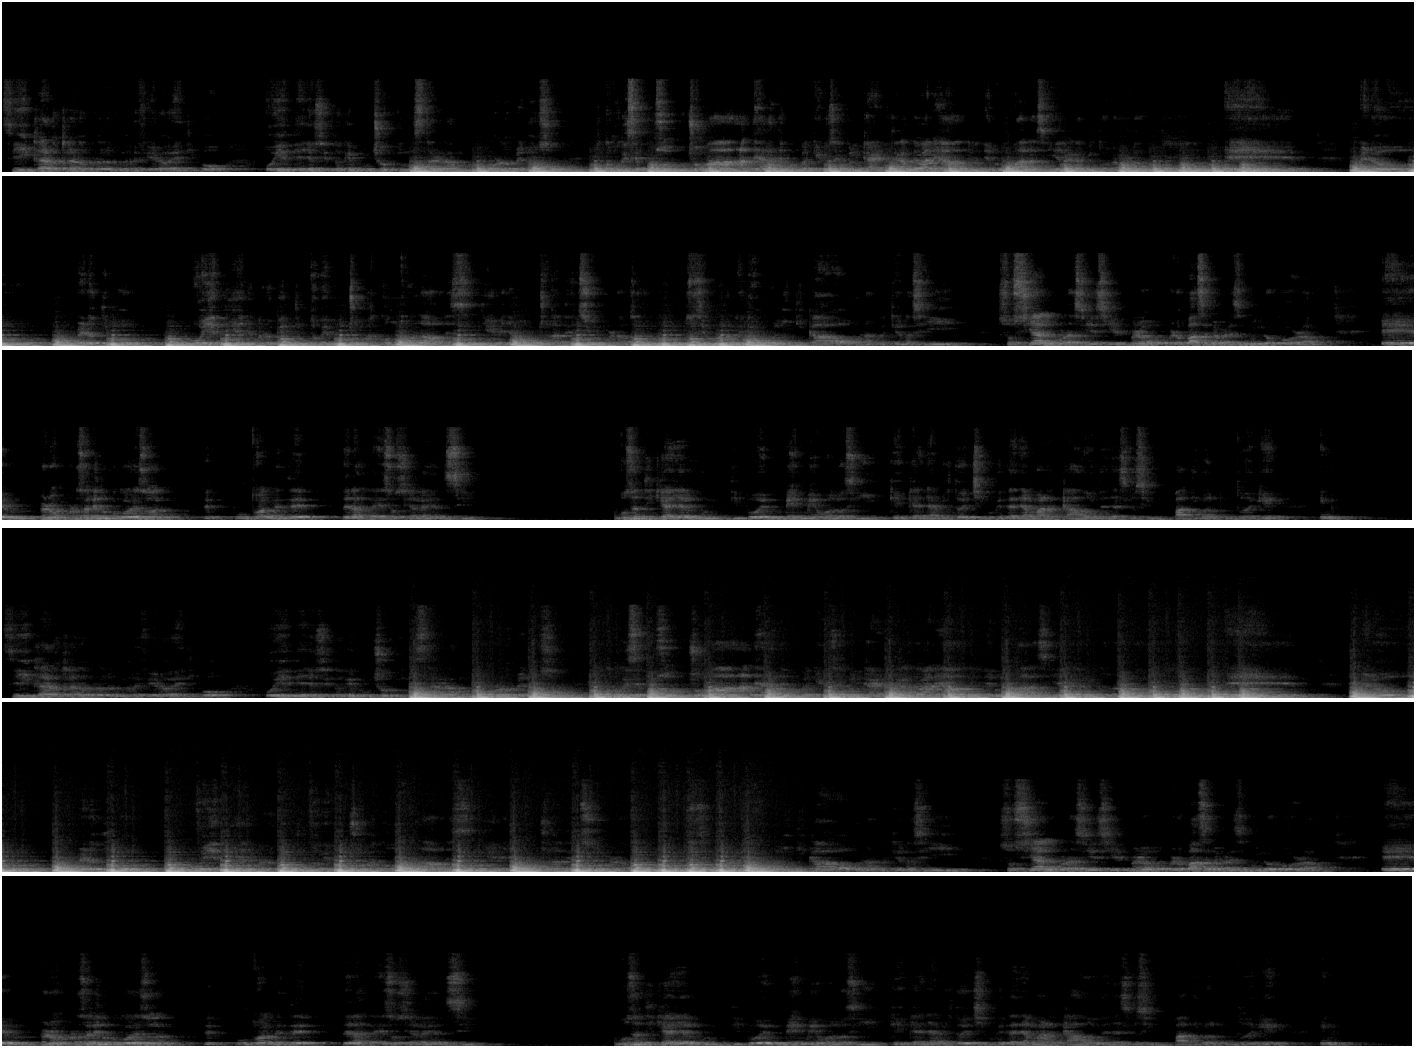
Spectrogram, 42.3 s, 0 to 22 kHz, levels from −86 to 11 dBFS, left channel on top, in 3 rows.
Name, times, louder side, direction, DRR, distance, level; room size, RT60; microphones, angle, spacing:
voice 1, 0.0-2.4 2.6-5.5 6.0-11.9 12.2-14.5 14.9-15.6 16.0-23.7 24.1-29.9 30.3-33.0 34.4-41.1 41.4-41.6, equal, 60° left, -3 dB, 2.2 m, -46 dB
sound 1, 4.1-12.8 13.5-22.1, right 4 dB, 45° right, 0.3 m, -28 dB
7.0 x 6.8 x 2.5 m, 0.87 s
head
